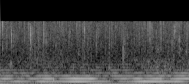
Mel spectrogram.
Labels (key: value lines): label: biophony, midshipman
recorder: SoundTrap 500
